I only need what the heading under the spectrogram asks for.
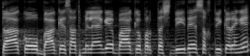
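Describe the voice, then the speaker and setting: A man teaching Quran reading with tajweed, spelling out syllables and chanting words slowly, then explaining the rules quickly. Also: sits high, fairly even intonation, smooth, in a large hall.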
